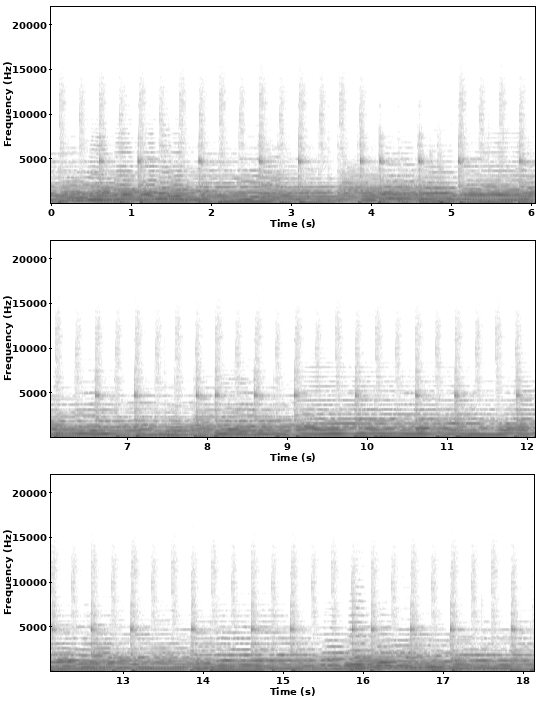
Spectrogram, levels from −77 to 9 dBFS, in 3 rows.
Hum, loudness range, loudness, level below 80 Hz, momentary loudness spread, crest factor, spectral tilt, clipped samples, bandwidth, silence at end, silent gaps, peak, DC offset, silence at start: none; 1 LU; -29 LUFS; -38 dBFS; 4 LU; 16 dB; -6.5 dB/octave; under 0.1%; 16 kHz; 0 s; none; -12 dBFS; under 0.1%; 0 s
